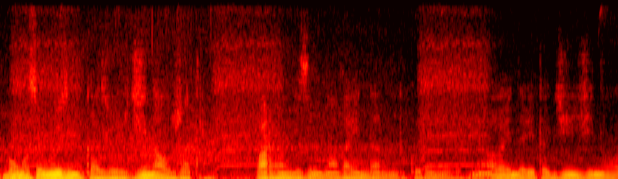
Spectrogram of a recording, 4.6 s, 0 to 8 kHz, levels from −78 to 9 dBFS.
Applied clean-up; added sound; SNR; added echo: none; Tools + Bicycle; 15 dB; none.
